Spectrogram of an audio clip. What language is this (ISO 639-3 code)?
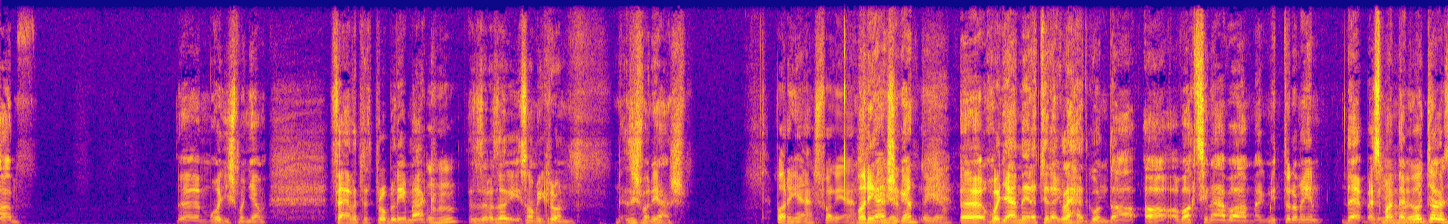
hun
